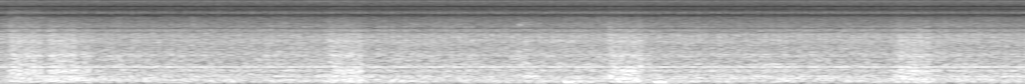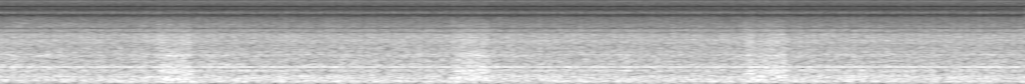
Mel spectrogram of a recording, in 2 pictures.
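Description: Quiet room tone: a steady hiss with a faint steady hum, broken only by faint soft sounds every second and a half or so.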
